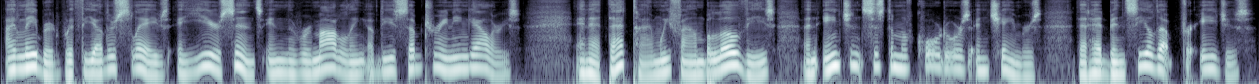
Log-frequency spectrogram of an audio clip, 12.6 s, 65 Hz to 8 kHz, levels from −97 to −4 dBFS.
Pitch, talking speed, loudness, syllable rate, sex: 140 Hz, 180 wpm, -19 LUFS, 5.5 syllables/s, male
